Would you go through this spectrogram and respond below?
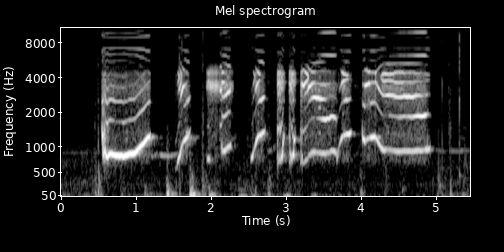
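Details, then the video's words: Pet cat giving a rapid series of meows indoors, long whining calls alternating with short chirpy ones, pitch sliding up and down, almost continuous for four seconds; low thumps underneath. "Meow Cat"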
